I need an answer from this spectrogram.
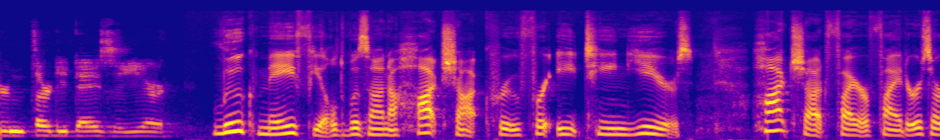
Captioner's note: voice-over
